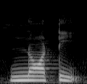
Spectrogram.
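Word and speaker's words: naughty: अब इसमें भी ऐसा ही है, थाई, I के बाद GH है, नॉटी, AU के बाद GH है, तो हम नहीं पढ़ रहे हैं, ठीक है।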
